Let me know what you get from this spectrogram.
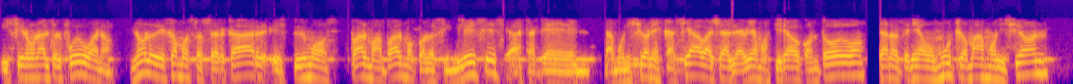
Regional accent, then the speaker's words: Argentina

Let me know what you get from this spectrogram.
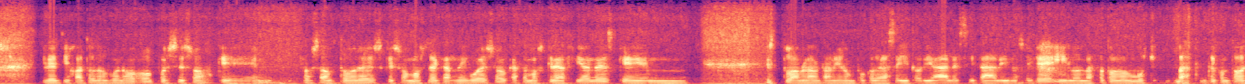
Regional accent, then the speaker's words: Sabadell, Catalonia, Spain; Yo soy de Sabadell

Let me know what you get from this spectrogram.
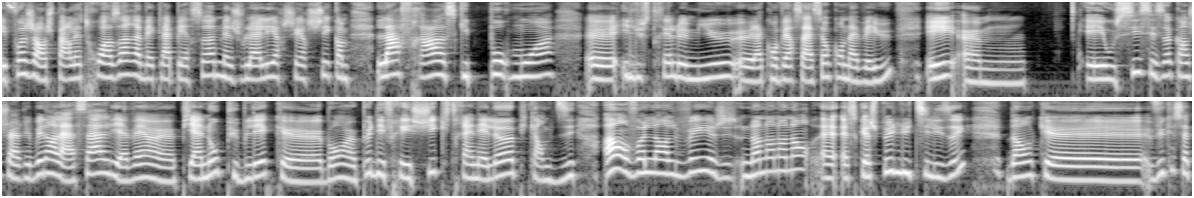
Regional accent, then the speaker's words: Fermont, Quebec, Canada; je viens de la Côte-Nord, mais pas du coin ouest que j'ai investigué pour ce projet. T'sais, à la base, je viens de Fermont

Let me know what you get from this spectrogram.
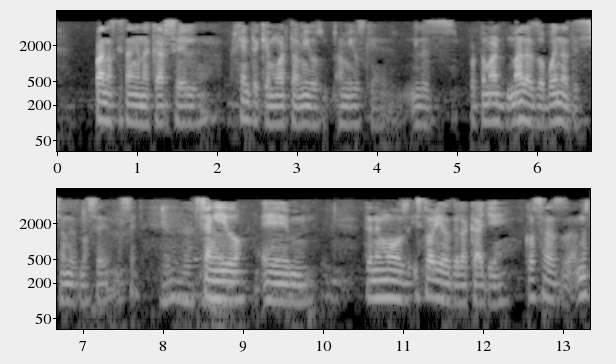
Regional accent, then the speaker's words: Quito, Pichincha, Ecuador; nosotros somos un colectivo que venimos del sur de Quito, de la Argelia. Argelia y el barrio, la Argelia Alta y Aída León.

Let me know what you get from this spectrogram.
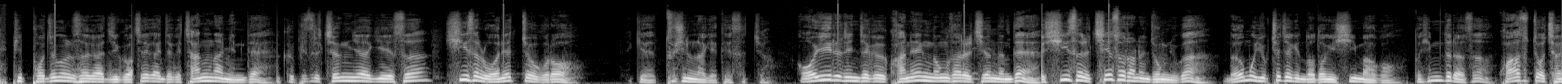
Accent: Goheung, South Jeolla, South Korea; 저는 전남 고흥에서 태어나서 단 한 번도 주소지로 옮겨본 도 없고

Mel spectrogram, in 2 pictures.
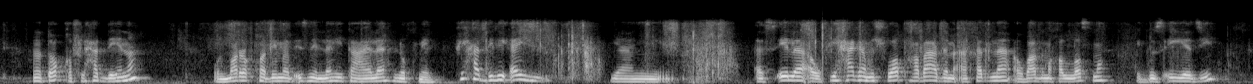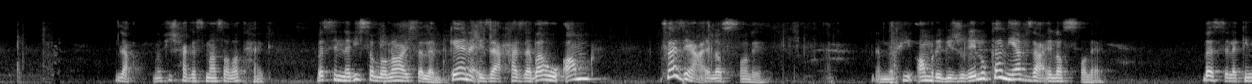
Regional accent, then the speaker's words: Egypt; هنا عندنا في مصر الاذان مش منضبط

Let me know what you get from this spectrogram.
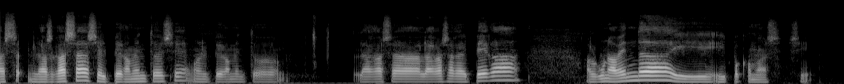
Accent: Navarre, Spain; Euskal Herria en mi caso, que yo soy navarro, pues que me considero vasco también.

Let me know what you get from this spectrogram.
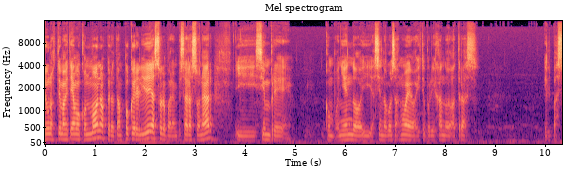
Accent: Venado Tuerto, Santa Fe, Argentina; now in La Plata, Argentina; somos de Venado Tuerto, nos vinimos a vivir acá a La Plata

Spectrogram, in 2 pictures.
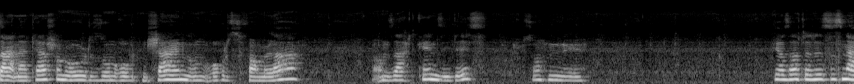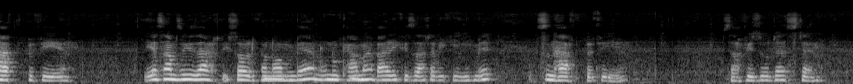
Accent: Warnow, Mecklenburg-Vorpommern, Germany; born there; Bin am 13.06.18 geboren. In Warnow, Kreis Güstrow.

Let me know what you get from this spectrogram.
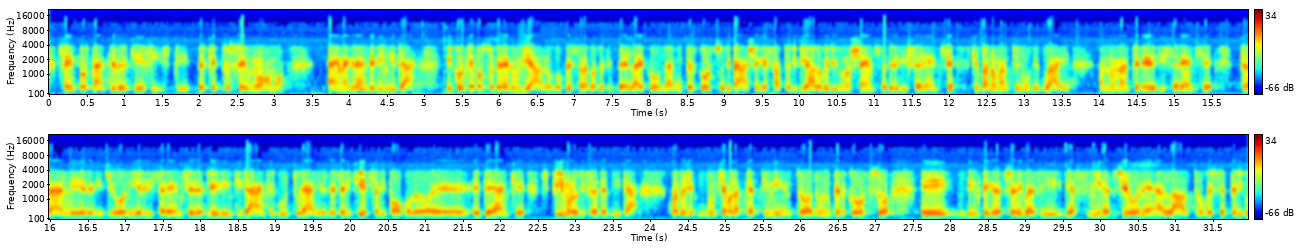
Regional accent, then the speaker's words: Rome, Lazio, Italy; now in Genoa, Italy; io sono di Roma, adesso sono da poco tempo qui a Genova

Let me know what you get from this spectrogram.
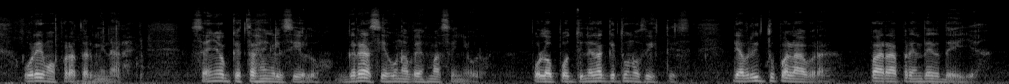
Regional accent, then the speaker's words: Cuba; Allá en mi país, en Cuba, en aquel entonces

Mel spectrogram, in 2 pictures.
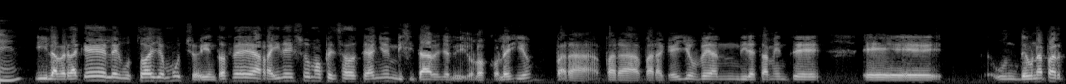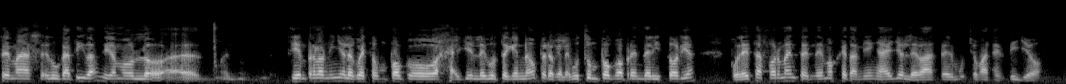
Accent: Ubrique, Andalusia, Spain; aunque seamos romanos de Ubrique, no nos gusta encauzarnos en ningún sitio, aunque siempre llevamos Ubrique por bandera, porque somos de Ocuri, somos gitanos, claro.

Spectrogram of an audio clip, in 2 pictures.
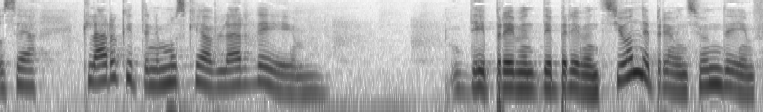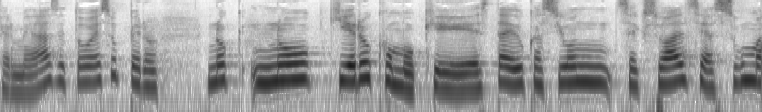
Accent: Germany; y también mucho en el contexto alemán de donde vengo

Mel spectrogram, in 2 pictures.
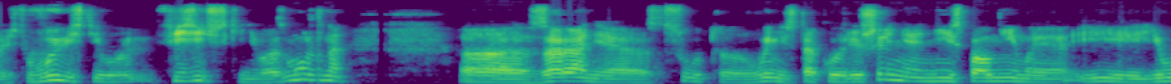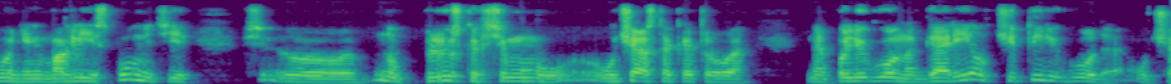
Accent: Oryol, Oryol Oblast, Russia; мы развивали такое сообщество у себя в родном городе, в городе Орле, и отстаивали экологические вопросы своего родного региона

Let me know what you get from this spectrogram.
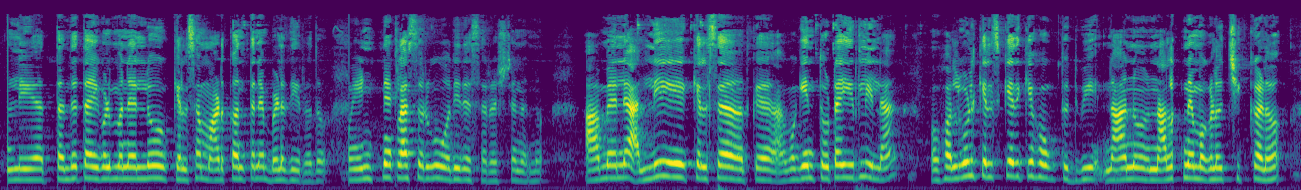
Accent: Guddahalli, Karnataka, India; ನಮ್ಮದು ಇದು ಗುಡ್ಡಳ್ಳಿನೇ ಸರ್, ಪಕ್ಕದ ಮನೆಯಲ್ಲೇ ಆಗಿರೋದು.

